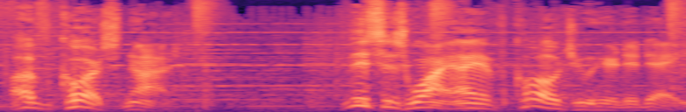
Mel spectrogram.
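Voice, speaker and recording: An actor playing a stern, authoritative planetary defense minister in an audio adventure, speaking in formal, measured, emphatic oratory. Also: male voice, fairly high pitch, sing-song, gravelly, faint music behind. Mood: firm, official. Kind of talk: audio adventure record acting, military briefing speech.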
